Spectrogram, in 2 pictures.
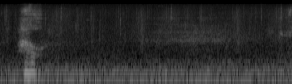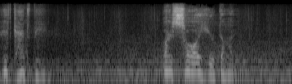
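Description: An elderly man speaks in shocked disbelief.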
